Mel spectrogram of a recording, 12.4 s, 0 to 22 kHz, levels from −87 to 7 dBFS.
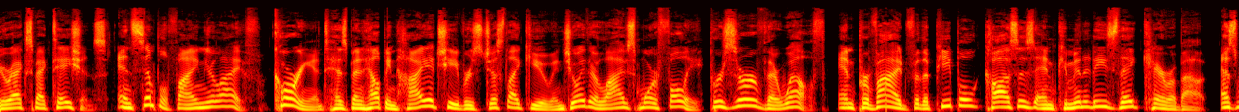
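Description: At 3.87 s and again at 8.86 s the speech jumps forward by a small fraction of a second, with no silent gap, which points to audio missing between chunks. The jumps about 5 s apart likely come from a chunked recorder dropping audio at each handover, unlike a dropout, which leaves silence.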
